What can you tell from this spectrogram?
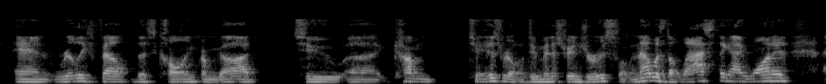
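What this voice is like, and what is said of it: Canadian English accent. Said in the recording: “I grew up in the church from Toronto, Canada. If you can't tell from my accent, I'm not from around here, and I don't have an Israeli accent”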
